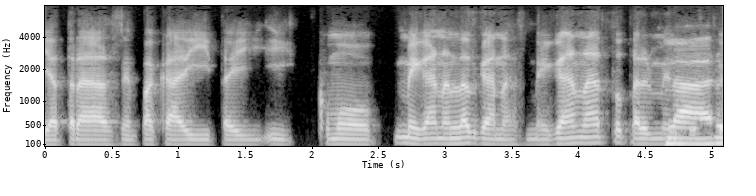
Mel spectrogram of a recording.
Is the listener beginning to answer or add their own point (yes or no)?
yes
